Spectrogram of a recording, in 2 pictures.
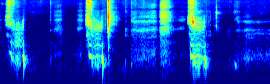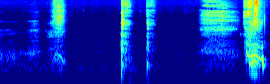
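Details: A run of sharp, explosive sneezes, about eight in ten seconds, with breaths and small catches between them; the person reports being unable to stop sneezing; repeated sneezing.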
